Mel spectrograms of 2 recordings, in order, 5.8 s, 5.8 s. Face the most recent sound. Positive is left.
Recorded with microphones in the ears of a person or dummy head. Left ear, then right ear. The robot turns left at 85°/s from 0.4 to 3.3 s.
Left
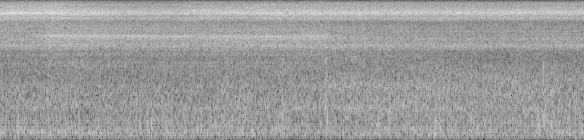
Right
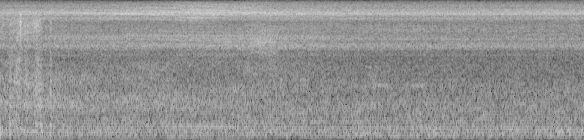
turn(degrees=-175)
